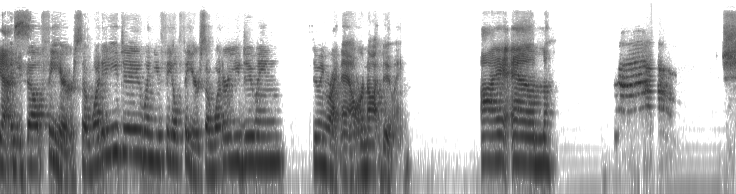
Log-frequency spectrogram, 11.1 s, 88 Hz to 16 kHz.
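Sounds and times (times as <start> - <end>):
speech: 0.0 - 6.2, 7.2 - 8.4, 10.8 - 11.0
cat meowing loudly: 9.2 - 10.1.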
